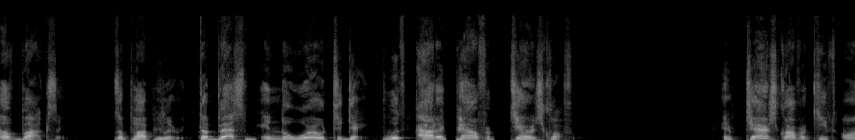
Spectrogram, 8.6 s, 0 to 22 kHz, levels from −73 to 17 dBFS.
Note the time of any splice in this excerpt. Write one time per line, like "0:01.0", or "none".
0:01.2
0:02.0
0:02.6
0:03.8
0:04.5
0:04.9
